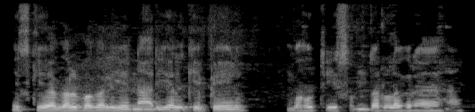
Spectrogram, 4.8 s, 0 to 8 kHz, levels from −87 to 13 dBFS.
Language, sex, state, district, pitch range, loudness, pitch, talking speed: Hindi, male, Uttar Pradesh, Gorakhpur, 115-125 Hz, -19 LUFS, 120 Hz, 150 wpm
